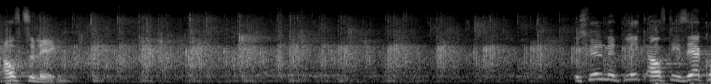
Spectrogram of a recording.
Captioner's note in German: Beifall bei der SPD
